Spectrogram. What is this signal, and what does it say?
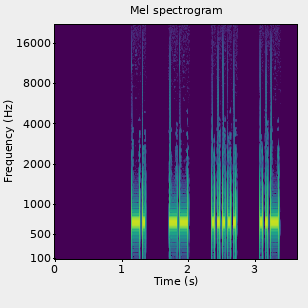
Morse code, heard as a keyed tone, about 30 wpm, spaced as for 17 wpm, 700 Hz. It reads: NM5U
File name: Lesson 19g - Letter w - Call Signs 30wpm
